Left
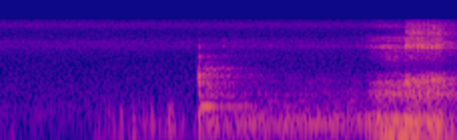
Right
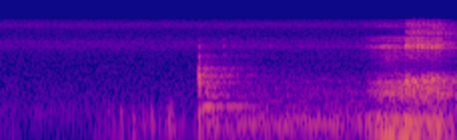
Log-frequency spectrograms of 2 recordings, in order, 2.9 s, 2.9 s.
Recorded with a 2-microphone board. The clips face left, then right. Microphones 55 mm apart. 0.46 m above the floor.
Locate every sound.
1.2 s snoring: 15° right (ahead or behind), 0.8 m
